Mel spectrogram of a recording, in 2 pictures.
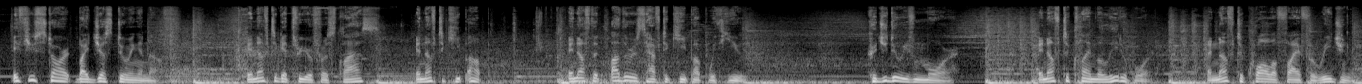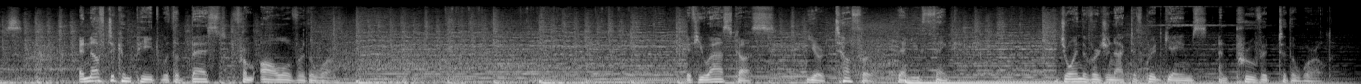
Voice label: American English Showcase

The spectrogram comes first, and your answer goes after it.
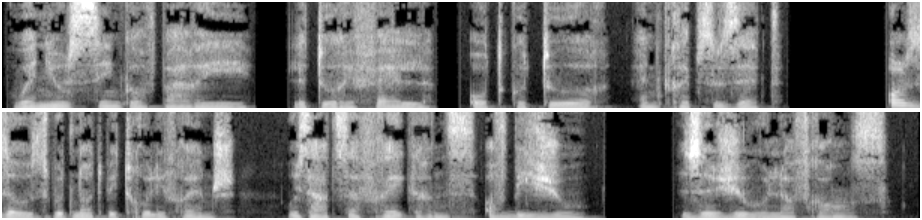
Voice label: English European French Accent Softsell

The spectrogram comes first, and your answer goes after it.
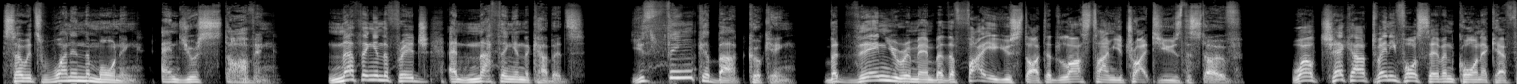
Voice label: English Conversational

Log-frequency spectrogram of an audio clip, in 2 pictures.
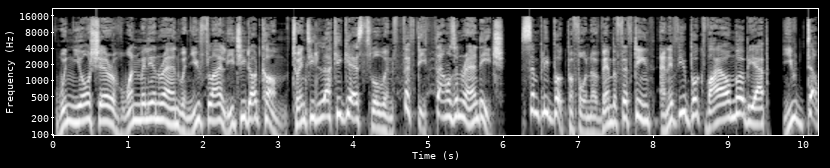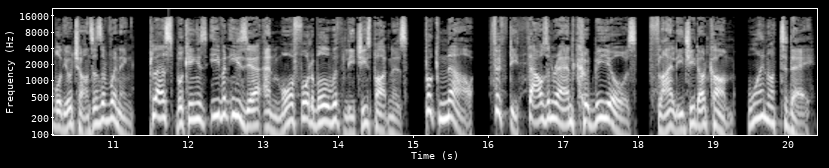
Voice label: English Hard Sell

